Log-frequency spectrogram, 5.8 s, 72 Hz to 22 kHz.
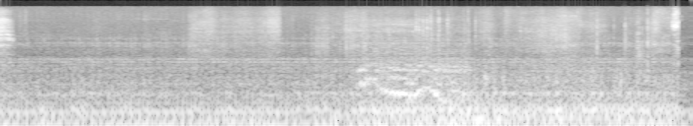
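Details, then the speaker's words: Renault Sandero 2nd-gen 1.6 8-valve: low engine rumble with a wavering squeaky creak as the wheel turns left only, from the suspension rather than the plastic; a worn ball joint, fixed by replacement. "Тем не менее, руль начал скрипеть. И дело не в пластике. Звук исходит откуда-то из подвески."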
